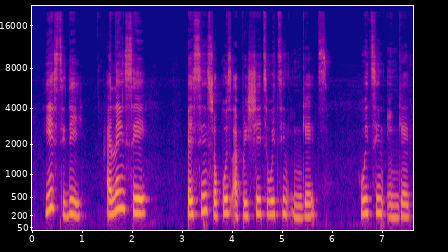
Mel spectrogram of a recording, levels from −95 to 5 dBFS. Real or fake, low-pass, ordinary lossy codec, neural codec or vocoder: real; none; none; none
